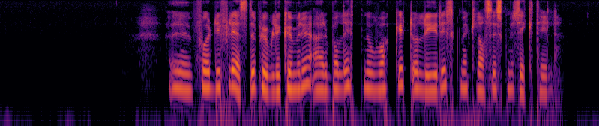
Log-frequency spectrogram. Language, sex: Norwegian, female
